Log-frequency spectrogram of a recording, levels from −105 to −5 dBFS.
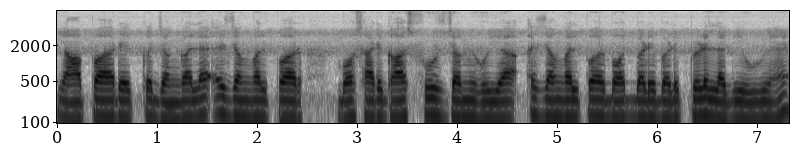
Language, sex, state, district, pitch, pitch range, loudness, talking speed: Hindi, male, Bihar, Darbhanga, 120 Hz, 115-120 Hz, -16 LUFS, 215 wpm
